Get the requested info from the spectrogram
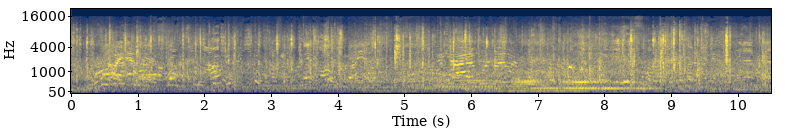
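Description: Indistinct voices of people talking at a distance, with a low steady engine-like hum from about five to nine seconds in.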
